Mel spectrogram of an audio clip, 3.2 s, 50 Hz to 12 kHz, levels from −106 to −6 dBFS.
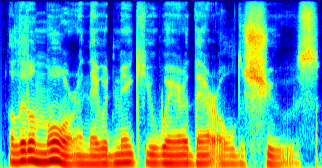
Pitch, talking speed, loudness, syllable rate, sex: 120 Hz, 225 wpm, -17 LUFS, 4.3 syllables/s, male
